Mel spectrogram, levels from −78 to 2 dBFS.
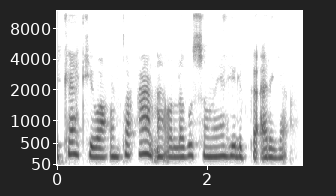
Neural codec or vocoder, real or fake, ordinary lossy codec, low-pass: codec, 24 kHz, 6 kbps, HILCodec; fake; none; none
